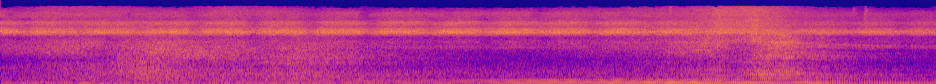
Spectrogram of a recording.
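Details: Cicada buzz held at a constant high pitch, a thin sustained whine above a loud low engine-like drone that swells toward the end, possibly a passing vehicle or aircraft.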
